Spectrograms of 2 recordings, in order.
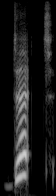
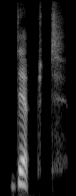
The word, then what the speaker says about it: debt: words with silent letter many English words include letters that are written but not pronounced leading to common mistakes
